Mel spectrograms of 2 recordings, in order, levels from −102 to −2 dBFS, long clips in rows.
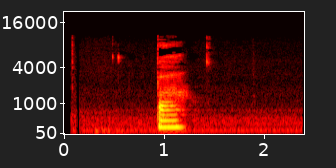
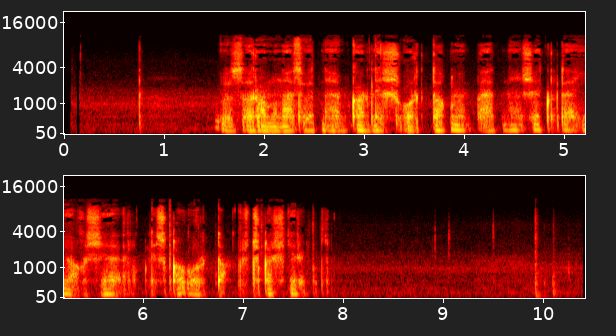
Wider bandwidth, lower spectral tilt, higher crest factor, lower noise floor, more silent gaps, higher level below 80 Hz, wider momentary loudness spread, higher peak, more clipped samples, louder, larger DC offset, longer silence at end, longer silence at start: about the same, 11 kHz vs 11.5 kHz; first, -6.5 dB/octave vs -3.5 dB/octave; second, 26 dB vs 32 dB; second, -64 dBFS vs -69 dBFS; neither; second, -74 dBFS vs -66 dBFS; first, 26 LU vs 20 LU; second, -12 dBFS vs -4 dBFS; neither; about the same, -32 LUFS vs -33 LUFS; neither; first, 1.2 s vs 0.3 s; first, 0.95 s vs 0.75 s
